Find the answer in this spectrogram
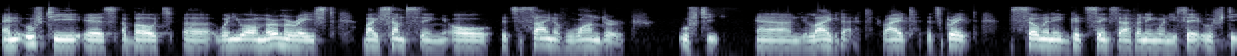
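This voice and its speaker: Speaking with a Belgian French accent, a man keeps a medium pitch and a moderate pace in a monotone, flat delivery. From Belgium. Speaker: tech company co-founder. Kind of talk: interview. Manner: hesitant, many fillers.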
